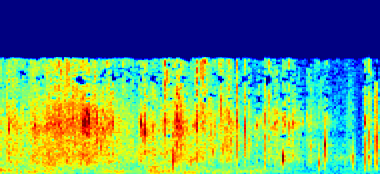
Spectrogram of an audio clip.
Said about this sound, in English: Could you please tell me what's happening when you hear the snap, crackle and pop with Rice Krispies?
